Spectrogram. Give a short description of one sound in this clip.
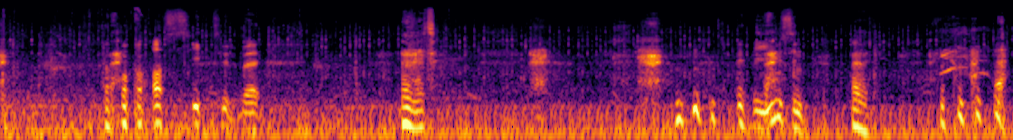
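A motorcycle engine idles and rumbles.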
